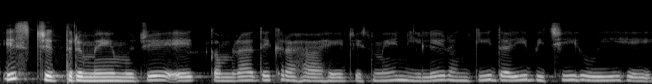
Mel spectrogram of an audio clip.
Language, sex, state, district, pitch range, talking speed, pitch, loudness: Hindi, female, Madhya Pradesh, Bhopal, 175-200 Hz, 155 wpm, 185 Hz, -20 LUFS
